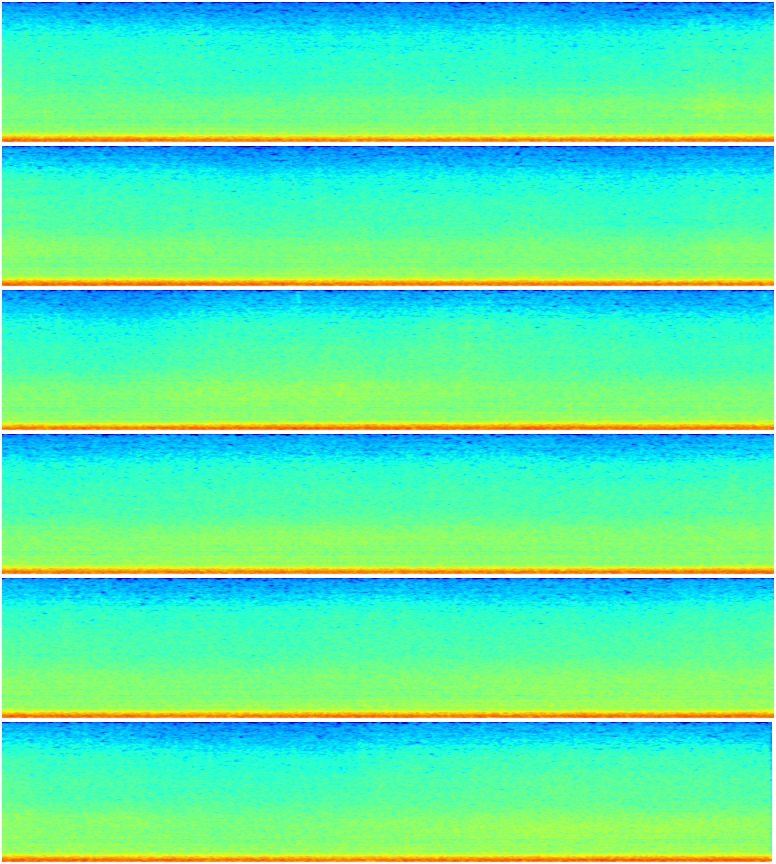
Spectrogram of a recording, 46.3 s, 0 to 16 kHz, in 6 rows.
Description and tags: Crashing Waves
Strong waves crashing at the shore. Recorded in Aljezur, Portugal, 2017, using a Zoom H1. Minimal processing for reducing wind bass rumble and increasing gain.
sea, coast, water, lapping, shore, wave, wind, seaside, waves, beach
